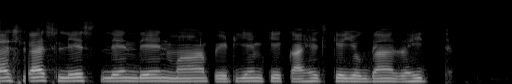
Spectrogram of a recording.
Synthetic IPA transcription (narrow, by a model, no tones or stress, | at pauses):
ɛslɛslesleːnd̪eːnmãːpeːʈijemkekaːɦed͡ʒkejoːɡd̪aːnɾɐɦɪt̪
